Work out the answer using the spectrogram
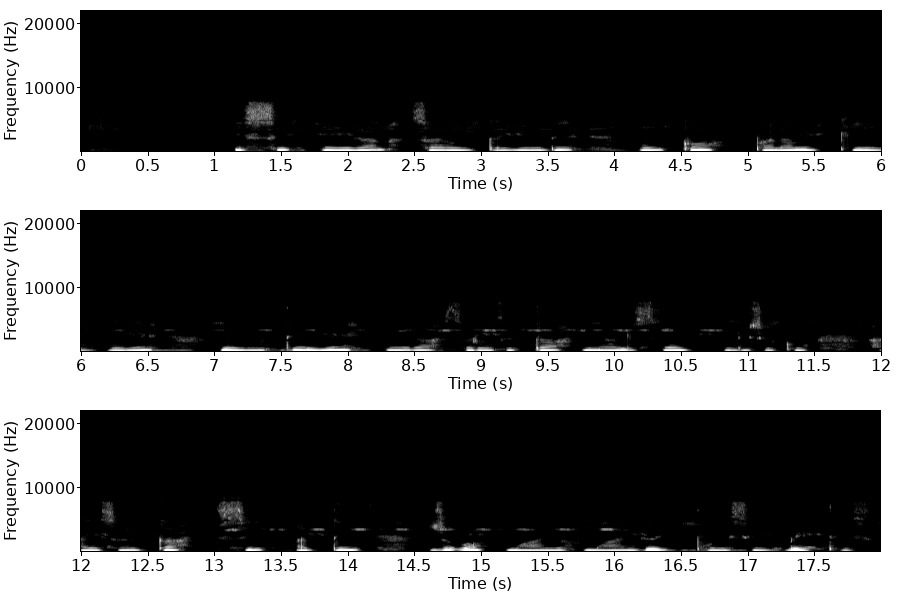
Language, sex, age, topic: Gamo, female, 18-24, government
